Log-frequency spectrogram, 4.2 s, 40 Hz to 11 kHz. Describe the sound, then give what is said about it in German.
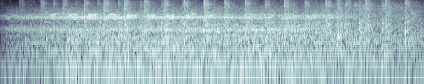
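Rapid, steady clanging of objects on pots and pans in Myanmar, in protest against the 2021 military coup, keeps an even beat while car horns hold long, blaring tones underneath, a loud, dense outdoor din with no voices standing out. “Das Klappern von Gegenständen auf Töpfe und Pfannen, Hubkonzerte.”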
